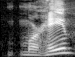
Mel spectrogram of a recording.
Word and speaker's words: Morhaime: Recently, they got a chance to talk to their president, Blizzard's president, a gosh, Mike Morhaime, I think is how you say his name, Mike Yeah.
